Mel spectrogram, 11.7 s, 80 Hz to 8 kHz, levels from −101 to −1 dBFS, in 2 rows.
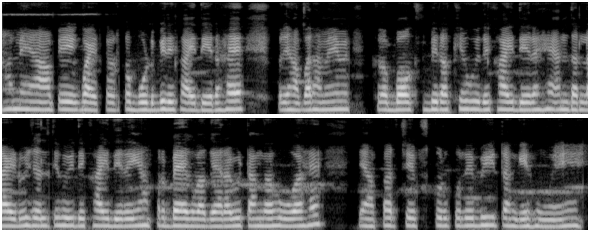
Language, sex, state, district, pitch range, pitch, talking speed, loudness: Hindi, female, Jharkhand, Jamtara, 190-205 Hz, 195 Hz, 255 wpm, -25 LUFS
